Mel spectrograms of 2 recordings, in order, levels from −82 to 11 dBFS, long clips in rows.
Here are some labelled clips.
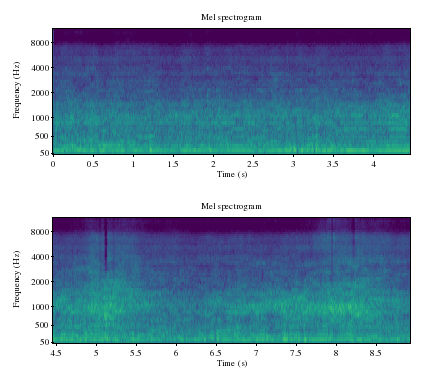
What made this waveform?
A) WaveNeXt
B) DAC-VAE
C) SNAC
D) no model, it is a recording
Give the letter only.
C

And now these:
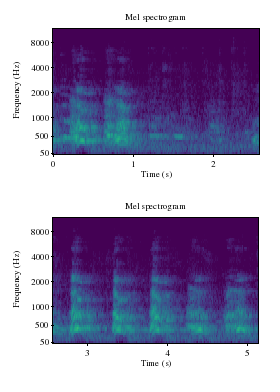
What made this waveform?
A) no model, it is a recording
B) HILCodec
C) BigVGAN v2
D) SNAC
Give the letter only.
A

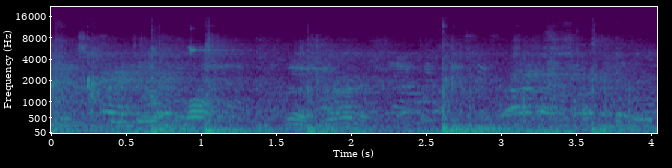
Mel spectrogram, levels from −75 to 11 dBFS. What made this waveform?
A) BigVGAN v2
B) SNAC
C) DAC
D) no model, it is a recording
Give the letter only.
D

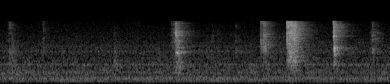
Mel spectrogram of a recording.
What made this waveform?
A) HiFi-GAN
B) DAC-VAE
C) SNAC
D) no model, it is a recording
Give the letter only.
D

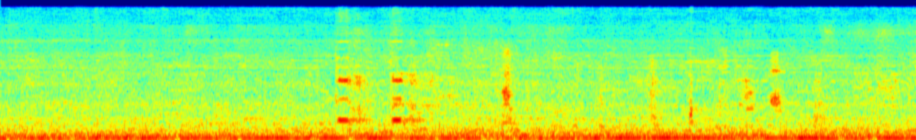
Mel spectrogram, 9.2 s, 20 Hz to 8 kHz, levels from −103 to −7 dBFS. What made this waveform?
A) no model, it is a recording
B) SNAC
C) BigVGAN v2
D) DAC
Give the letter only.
B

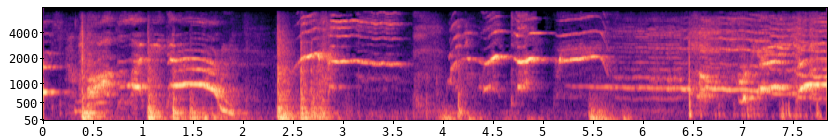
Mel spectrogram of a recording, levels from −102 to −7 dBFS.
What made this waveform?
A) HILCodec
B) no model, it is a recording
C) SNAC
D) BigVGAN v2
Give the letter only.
B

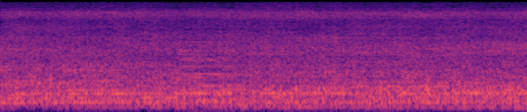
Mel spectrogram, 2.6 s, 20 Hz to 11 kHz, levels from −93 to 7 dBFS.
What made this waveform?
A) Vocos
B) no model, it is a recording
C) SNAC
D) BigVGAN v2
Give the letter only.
C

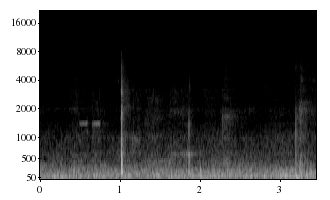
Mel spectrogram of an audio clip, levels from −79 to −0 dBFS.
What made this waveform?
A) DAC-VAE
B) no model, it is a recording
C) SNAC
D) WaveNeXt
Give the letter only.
C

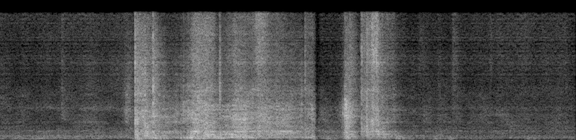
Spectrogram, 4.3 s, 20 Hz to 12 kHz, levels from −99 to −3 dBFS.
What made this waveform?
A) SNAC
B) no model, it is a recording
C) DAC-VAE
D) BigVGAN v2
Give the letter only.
A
